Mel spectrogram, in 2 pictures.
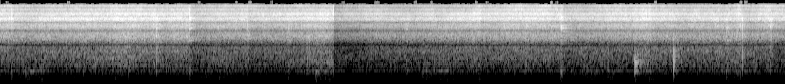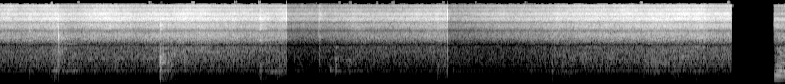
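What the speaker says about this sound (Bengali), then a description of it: "দিয়ে ভালো করে ভেজে নিচ্ছি।" Steady, close sizzling of ingredients frying in a pan for kudli chorchori, a Bengali vegetable dish, with scraping stirs, continuous hiss throughout and no talk.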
